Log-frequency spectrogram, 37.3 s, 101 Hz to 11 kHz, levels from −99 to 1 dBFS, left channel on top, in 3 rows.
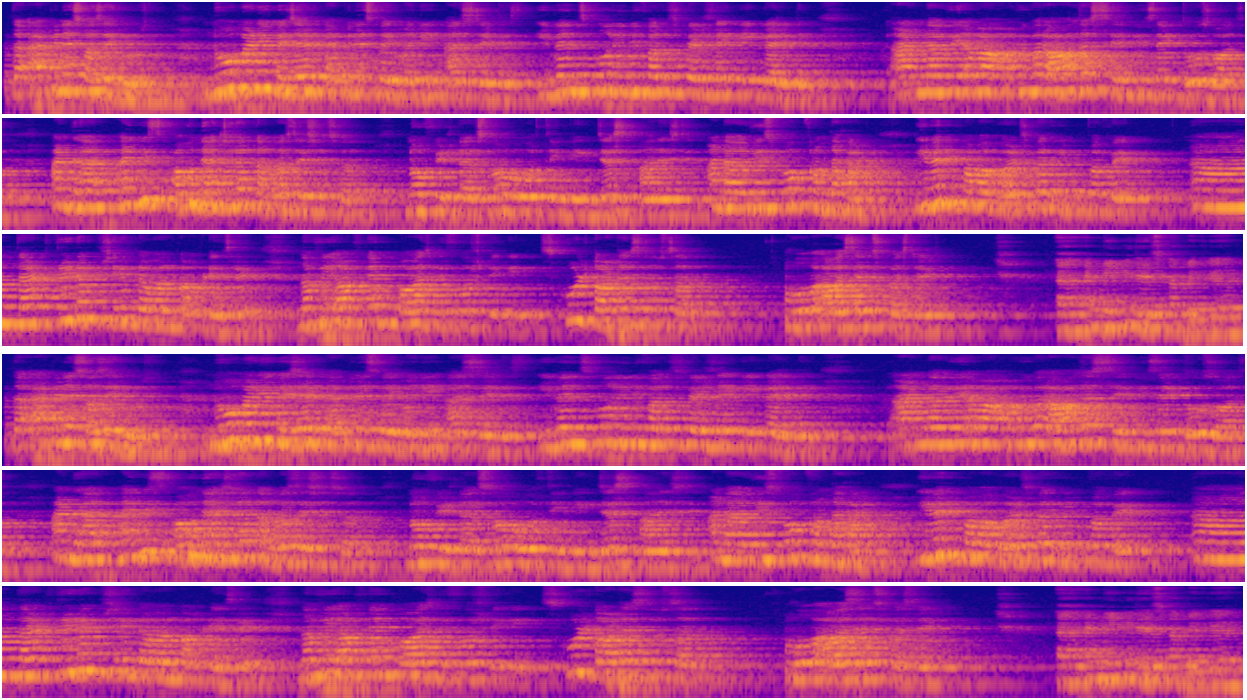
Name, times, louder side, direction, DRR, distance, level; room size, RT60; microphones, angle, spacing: voice 1, 0.0-8.4 8.8-12.4 12.9-16.0 16.4-21.1 21.5-23.7 24.3-31.8 32.7-34.2, left 1 dB, 70° left, -2 dB, 0.5 m, -27 dB
voice 2, 28.0-28.3 30.9-31.1 34.8-35.0 35.4-37.1, equal, 20° left, -6 dB, 0.6 m, -34 dB
5.5 x 2.2 x 2.8 m, 2.1 s
head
